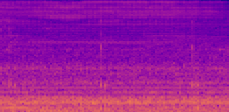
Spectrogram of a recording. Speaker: But it's actually fairly quiet, to be honest. You're always going to have some noise because you've got the fan there.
